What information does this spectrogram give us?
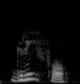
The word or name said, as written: grifo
